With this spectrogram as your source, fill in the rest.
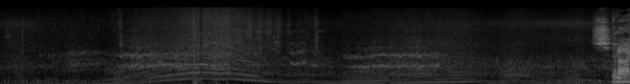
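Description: A car engine revs and hums.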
